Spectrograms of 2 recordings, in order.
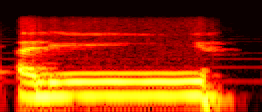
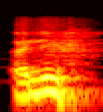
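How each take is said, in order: First: अलीफ with a long drawn-out "ee"; over-dragged अलीफ, "aleeeef"; wrongly lengthened vowel. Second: अलिफ said quickly with a short "i"; crisp, unstretched अलिफ; short vowel. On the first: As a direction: stretch the second vowel of अलीफ far too long. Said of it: "इसको ऐसे नहीं पढ़ेंगे". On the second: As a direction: keep अलिफ brief, no stretching. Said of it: "ये हो जाएगा गलत". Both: Shown as a demonstration.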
